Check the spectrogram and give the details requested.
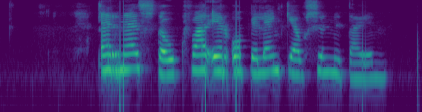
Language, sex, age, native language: Icelandic, male, 12, Polish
